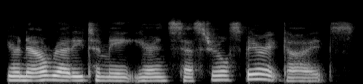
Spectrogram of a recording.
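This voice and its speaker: Female meditation guide: soft-toned and mellow, slightly low, soothing and deliberate delivery, muffled lo-fi sound. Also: steady tone.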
